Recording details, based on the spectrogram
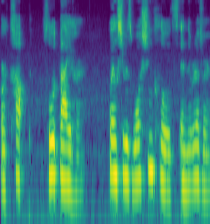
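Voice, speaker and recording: Speaking at a moderate pace, a woman has a medium pitch and a dark, mellow tone. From Scotland. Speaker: storyteller. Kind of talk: folklore story reading.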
